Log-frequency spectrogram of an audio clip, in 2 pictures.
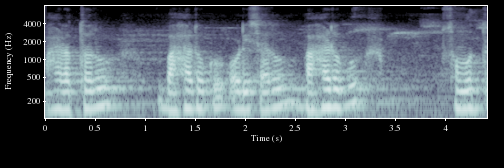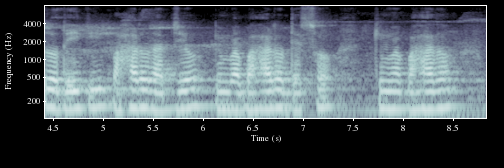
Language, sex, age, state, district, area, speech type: Odia, male, 18-30, Odisha, Koraput, urban, spontaneous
